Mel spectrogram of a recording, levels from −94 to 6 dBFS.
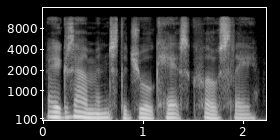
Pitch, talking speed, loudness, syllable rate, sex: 135 Hz, 160 wpm, -17 LUFS, 5.9 syllables/s, female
